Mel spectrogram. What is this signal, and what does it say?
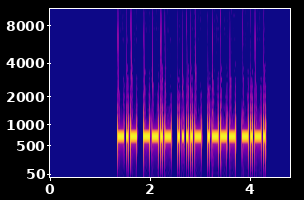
Morse code, heard as a keyed tone, about 28 wpm, 700 Hz. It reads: KQ4JC
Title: USA Call Signs - 5 Characters - 28wpm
